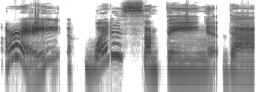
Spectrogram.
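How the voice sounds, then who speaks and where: A woman's voice: medium pitch, very animated, slow, dry recording. A woman hosting an interview series, upbeat and encouraging toward her guest. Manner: upbeat, warm-toned and encouraging, laughs easily. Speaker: interview host. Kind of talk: hosted video interview.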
